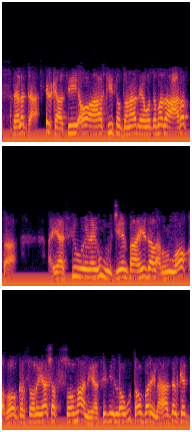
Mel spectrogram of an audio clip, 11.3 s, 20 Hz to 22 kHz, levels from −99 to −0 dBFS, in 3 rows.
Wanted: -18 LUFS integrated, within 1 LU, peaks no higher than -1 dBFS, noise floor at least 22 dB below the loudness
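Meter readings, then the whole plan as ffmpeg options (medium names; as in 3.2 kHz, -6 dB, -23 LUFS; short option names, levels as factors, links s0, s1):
hum 50 Hz; highest harmonic 250 Hz; hum level -33 dBFS; loudness -22.5 LUFS; peak level -7.0 dBFS; loudness target -18.0 LUFS
-> -af "bandreject=f=50:t=h:w=6,bandreject=f=100:t=h:w=6,bandreject=f=150:t=h:w=6,bandreject=f=200:t=h:w=6,bandreject=f=250:t=h:w=6"
-af "volume=1.68"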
